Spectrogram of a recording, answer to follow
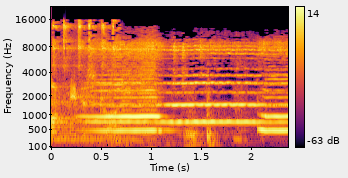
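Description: Conch shells (shankha) blown together in long, steady held notes at two different pitches; one breaks off about a second in while the other keeps sounding.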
